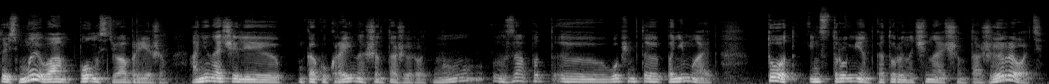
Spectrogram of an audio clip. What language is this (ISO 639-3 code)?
rus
